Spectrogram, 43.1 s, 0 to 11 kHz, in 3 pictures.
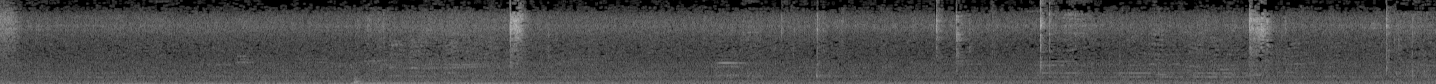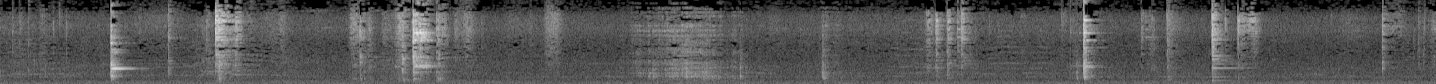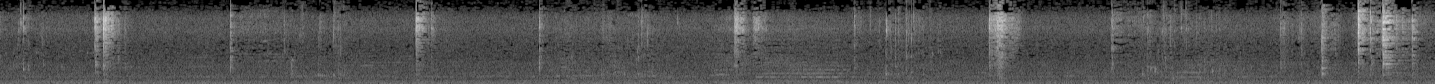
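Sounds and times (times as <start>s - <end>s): utensils clinking against cookware: 15.5s - 15.8s, 17.8s - 19.1s, 25.1s - 27.0s, 36.0s - 36.4s, 41.6s - 43.0s.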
